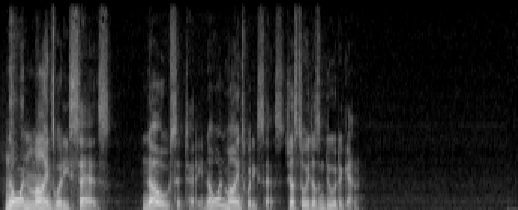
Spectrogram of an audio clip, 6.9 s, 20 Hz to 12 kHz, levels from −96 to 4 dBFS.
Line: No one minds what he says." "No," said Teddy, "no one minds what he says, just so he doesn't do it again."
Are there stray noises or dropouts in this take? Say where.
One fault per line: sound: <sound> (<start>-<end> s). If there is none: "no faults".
no faults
